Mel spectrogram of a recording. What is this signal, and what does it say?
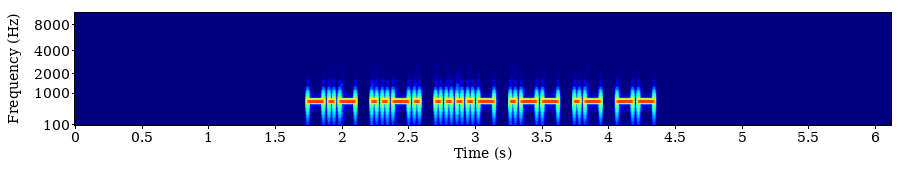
Morse code, heard as a keyed tone, about 30 wpm, 700 Hz. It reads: KF4WAM
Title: USA Call Signs - 6 Characters - Repeated 2x - 30wpm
